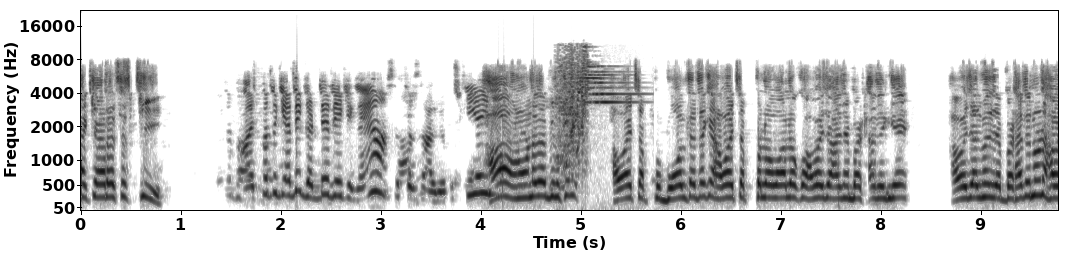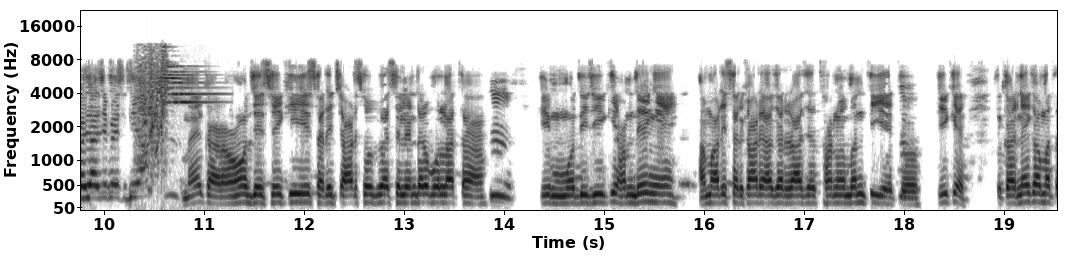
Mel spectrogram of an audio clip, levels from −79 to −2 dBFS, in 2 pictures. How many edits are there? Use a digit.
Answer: 1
